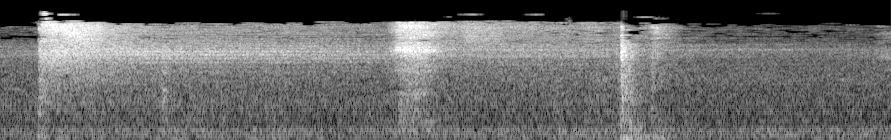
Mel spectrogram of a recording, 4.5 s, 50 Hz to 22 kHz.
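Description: Meitetsu 100 series commuter train standing at a subway station with a steady low rumble. A short hiss comes about half a second in and again about two seconds in, then a sharp thud about three seconds in as the doors close.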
